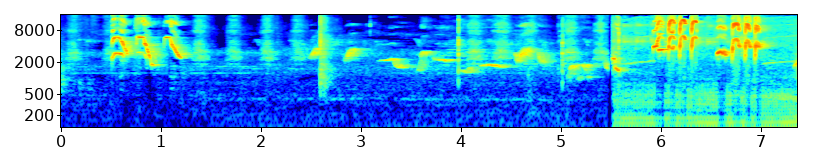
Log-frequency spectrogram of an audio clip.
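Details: A bird stated to be a white-rumped shama prepared for competition sings scattered whistled phrases and slurred notes, then a strong low hum starts midway while fast, high, ringing notes continue over it.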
